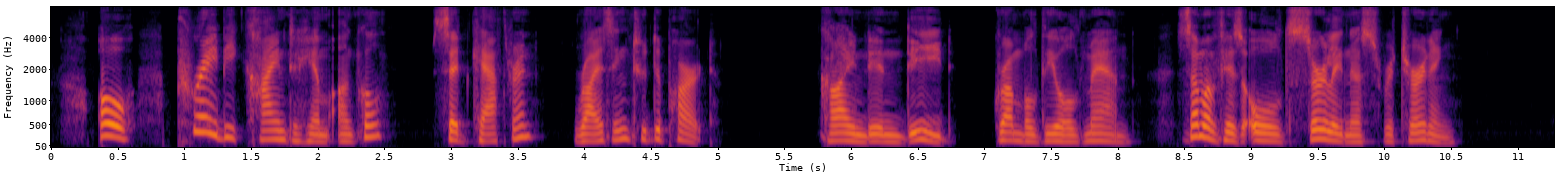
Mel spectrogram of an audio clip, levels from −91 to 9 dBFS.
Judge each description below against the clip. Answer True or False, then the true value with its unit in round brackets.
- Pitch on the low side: False (160 Hz)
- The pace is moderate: False (120 wpm)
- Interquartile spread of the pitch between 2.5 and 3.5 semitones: False (4.7 semitones)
